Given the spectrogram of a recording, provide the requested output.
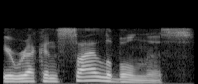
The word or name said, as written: irreconcilableness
